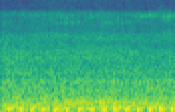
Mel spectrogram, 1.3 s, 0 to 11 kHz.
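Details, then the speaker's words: Yamaha R15 (old model) stumbling and running rich after a previous owner fitted an aftermarket injector; the stock injector is refitted with the stock pipe: crisp, even firing, revs rise quickly with no stumble, now normal. "อันเนี้คือปกตินี่คือปกติก็คือหายเป็นปกติก็คือเดิมๆ"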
